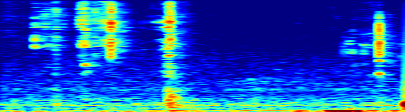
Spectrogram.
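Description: Near silence broken by a few faint, brief ticks and rustles of a paper craft wing and ribbon being handled as the ribbon is pulled tight and tied.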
